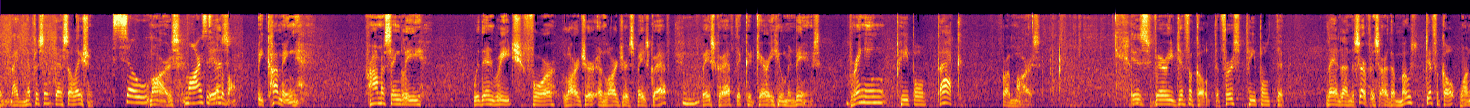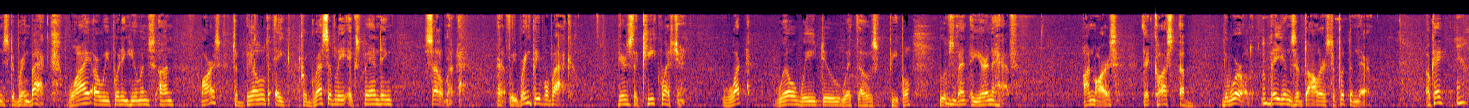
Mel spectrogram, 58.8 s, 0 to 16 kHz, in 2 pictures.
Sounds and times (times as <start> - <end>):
Speech: 0.0 - 1.9, 3.2 - 6.1, 7.3 - 8.5, 9.5 - 19.2, 22.6 - 25.7, 26.5 - 37.3, 37.9 - 38.7, 39.3 - 40.9, 41.8 - 43.2, 43.9 - 47.6, 48.2 - 49.8, 51.1 - 56.9, 57.9 - 58.7.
